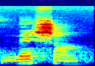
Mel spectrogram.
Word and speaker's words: nation: Is a name of a place, nation is a noun. So the stress will go to the first syllable n and not on the shan.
